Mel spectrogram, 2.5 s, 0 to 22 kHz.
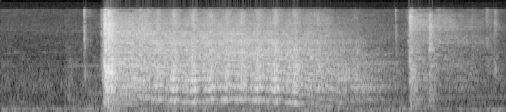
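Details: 2000 Volvo V40 with a good battery and a new starter and crank sensor, which stalled while running and now only cranks sluggishly for about a second and a half without catching; slow crank, no start.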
